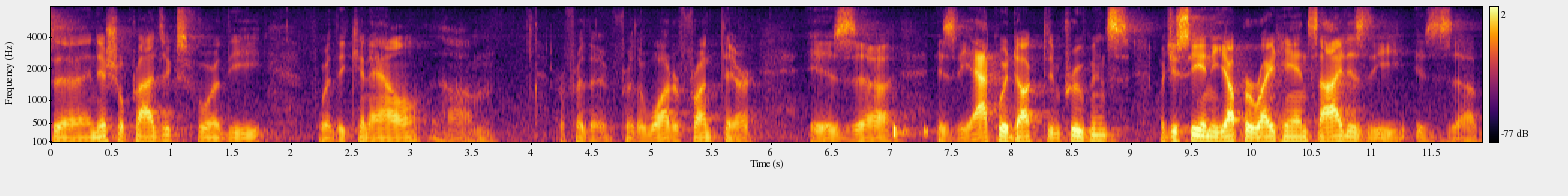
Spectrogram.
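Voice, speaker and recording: A man giving a live conference presentation, pausing often with fillers and restarts. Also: sits low. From United States. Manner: halting, many fillers and restarts. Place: conference room.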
